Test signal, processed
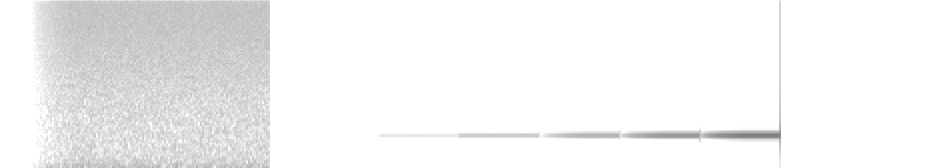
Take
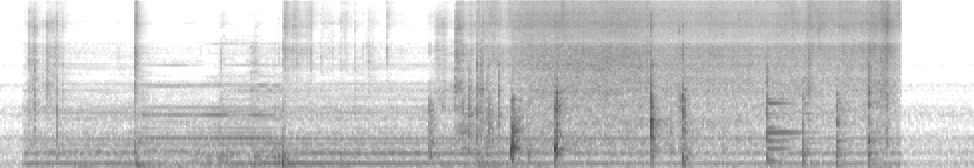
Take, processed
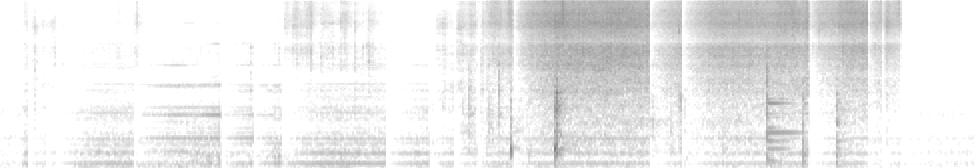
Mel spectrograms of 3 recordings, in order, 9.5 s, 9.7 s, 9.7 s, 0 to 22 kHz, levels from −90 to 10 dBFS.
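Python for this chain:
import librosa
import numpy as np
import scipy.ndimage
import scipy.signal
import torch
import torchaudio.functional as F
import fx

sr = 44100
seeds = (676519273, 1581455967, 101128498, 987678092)

y = F.preemphasis(torch.from_numpy(x), 0.9).numpy()
y = fx.auto_swell(y, sr, attack_ms=444.0)
y = y * librosa.db_to_amplitude(-3.5)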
